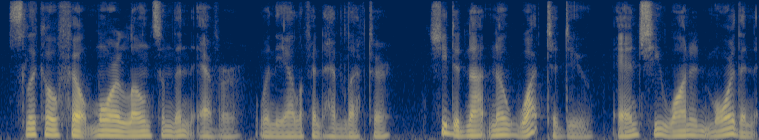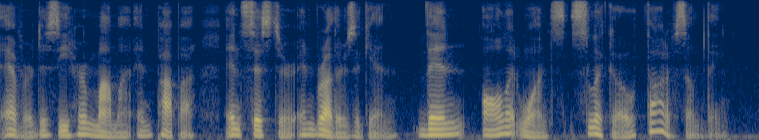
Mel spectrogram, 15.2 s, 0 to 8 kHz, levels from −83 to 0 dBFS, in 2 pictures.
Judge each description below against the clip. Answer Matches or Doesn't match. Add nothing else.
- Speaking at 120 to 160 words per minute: Doesn't match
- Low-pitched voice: Matches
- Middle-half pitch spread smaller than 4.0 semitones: Doesn't match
